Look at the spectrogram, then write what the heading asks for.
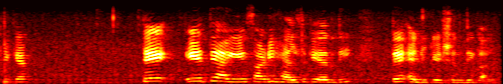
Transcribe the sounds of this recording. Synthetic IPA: ʈʰiːkɛː | t̪eː | eːt̪eaːiːeːsaːɽiːɦɛːlt̪ʰkeːəɾd̪iː | t̪eːʔɛːd͡ʒuːkeːʃənd̪iːɡəl

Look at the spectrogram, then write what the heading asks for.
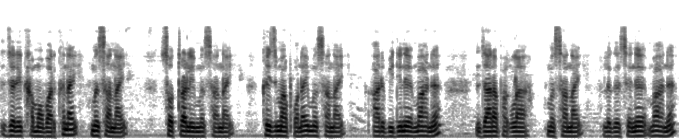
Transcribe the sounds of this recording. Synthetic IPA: zɯɾikʰamabaɾkʰɯnajmɯsanaj | sɔtʰɾalimɯsanaj | kʰɯjzimapʰɔnajmɯsanaj | aɾbidinɯmaɦnɯzaɾapʰak̚la | mɯsanaj | lɯɡɯsɯnɯmahnɯ

